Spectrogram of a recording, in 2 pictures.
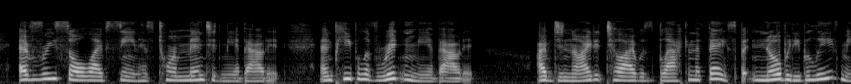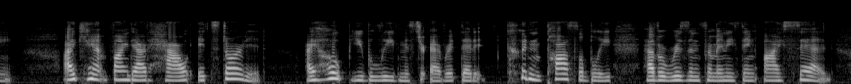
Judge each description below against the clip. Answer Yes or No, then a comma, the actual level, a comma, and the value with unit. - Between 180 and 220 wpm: Yes, average, 185 wpm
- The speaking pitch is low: No, high, 190 Hz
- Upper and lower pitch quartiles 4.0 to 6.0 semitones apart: No, average, 3.6 semitones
